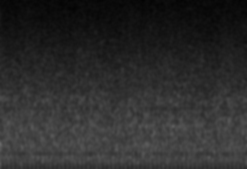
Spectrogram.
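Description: Near silence: only a faint steady hiss with a low hum from the recording chain. The Rode lavalier plugged into the cheap wireless kit passes no voice.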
